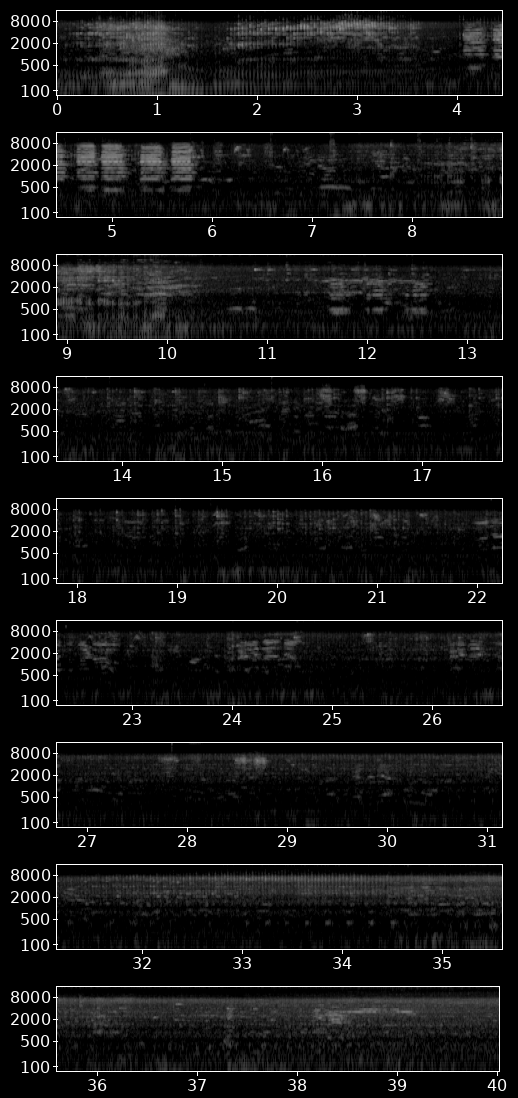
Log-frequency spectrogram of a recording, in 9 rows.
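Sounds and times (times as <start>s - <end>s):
motorcycle engines: 0.0s - 40.0s
tractor diesel engine running: 12.3s - 23.9s, 27.6s - 40.0s.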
